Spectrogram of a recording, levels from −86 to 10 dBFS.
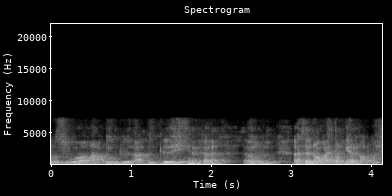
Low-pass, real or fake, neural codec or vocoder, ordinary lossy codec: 7.2 kHz; fake; codec, 16 kHz, 4.8 kbps, FACodec; none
